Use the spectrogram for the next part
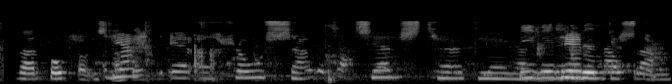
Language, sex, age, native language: Icelandic, female, 60-69, Icelandic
